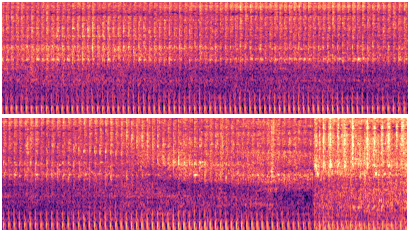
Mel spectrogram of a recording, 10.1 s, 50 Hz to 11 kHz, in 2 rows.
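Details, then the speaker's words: Poulan 38-inch riding mower, warmed up, running and mowing: steady engine beat with a faint drifting squeal under the deck; owner suspects a dead idler bearing, not confirmed, and plans to replace them. Abnormal noise under mower deck. "it starts runs mows um you can hear that there's an idler bearing or something underneath that's dead"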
